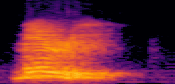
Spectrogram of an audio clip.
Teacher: the A is followed by a double R, in which case the vowel is pronounced as E in the US.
